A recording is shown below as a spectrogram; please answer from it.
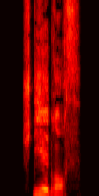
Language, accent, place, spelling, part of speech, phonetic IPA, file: German, Germany, Berlin, Stilbruchs, noun, [ˈstiːlˌbʁʊxs], De-Stilbruchs.ogg
- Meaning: genitive of Stilbruch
